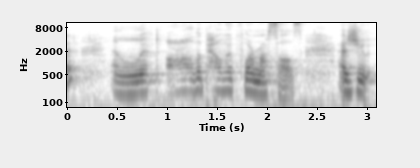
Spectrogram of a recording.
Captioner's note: deep breathing sounds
